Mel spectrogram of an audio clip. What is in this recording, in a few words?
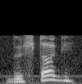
"bursdag", Norwegian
